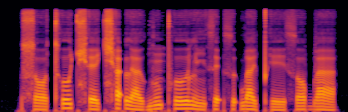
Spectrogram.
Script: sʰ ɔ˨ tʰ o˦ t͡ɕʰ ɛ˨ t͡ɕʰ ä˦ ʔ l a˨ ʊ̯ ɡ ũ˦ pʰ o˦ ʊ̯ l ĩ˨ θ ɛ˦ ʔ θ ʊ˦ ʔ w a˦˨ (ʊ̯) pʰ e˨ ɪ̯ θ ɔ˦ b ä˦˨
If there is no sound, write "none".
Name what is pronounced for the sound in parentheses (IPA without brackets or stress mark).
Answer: ɪ̯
